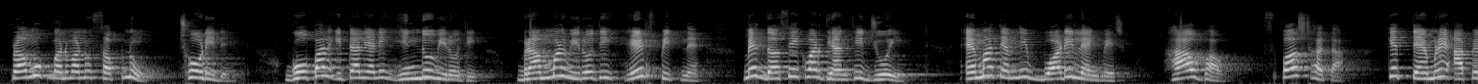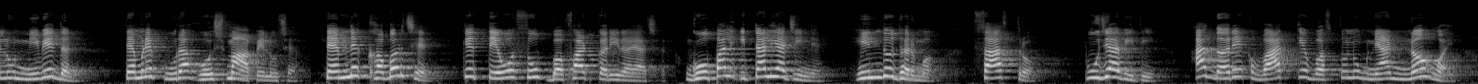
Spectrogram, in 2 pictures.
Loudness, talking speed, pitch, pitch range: -19 LUFS, 120 wpm, 295 Hz, 245-345 Hz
